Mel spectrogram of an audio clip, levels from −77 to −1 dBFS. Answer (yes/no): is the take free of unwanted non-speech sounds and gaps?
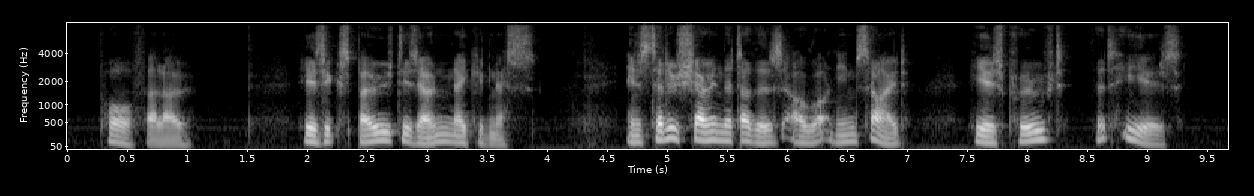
yes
